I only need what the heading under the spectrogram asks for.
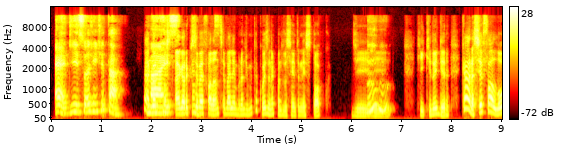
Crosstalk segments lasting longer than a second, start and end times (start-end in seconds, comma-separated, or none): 1.9-3.4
